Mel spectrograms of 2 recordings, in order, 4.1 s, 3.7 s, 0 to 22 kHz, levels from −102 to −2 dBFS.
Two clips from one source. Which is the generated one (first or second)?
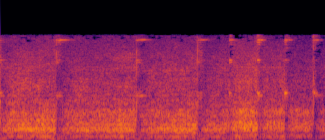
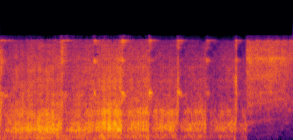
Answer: second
